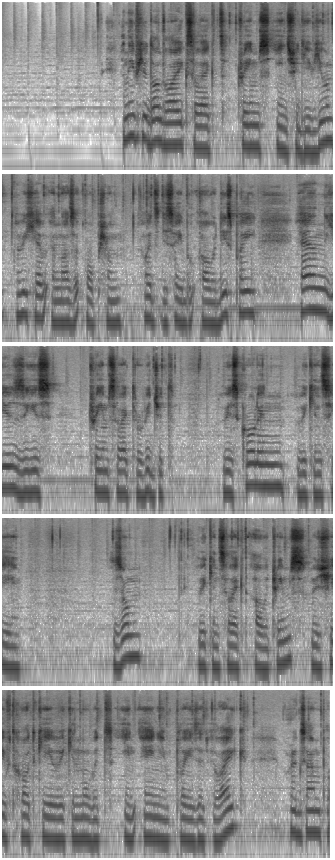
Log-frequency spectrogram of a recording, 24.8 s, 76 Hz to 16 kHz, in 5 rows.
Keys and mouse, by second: 0.0 middle click, 0.2-0.6 alt+drag, 0.4 alt+middle click, 0.6 alt+middle click, 0.7-2.6 alt+drag, 2.1 f, 2.6 middle click, 3.6 click, 3.7 middle click, 3.9-12.0 alt+drag, 6.5 d, 12.0-14.3 middle drag, 16.3 click, 17.3 click, 18.0 click, 20.6-24.7 shift+middle drag.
